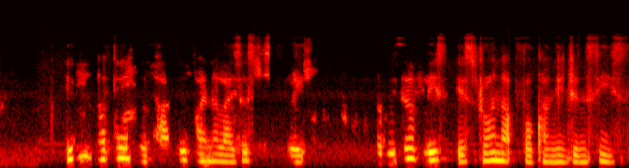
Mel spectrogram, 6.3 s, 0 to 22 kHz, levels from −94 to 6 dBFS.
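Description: Speech recorded through a call, with a second voice leaking through underneath it at 0.0 to 0.41 s, 0.78 to 0.83 s, 1.2 to 1.54 s, 2.57 to 2.63 s and 3.03 to 3.49 s. The leak is faint at first, around 30 to 35 dB below the talker. It is strongest near 1.2 s at roughly 15 dB down and sits around 20 dB down later. This is likely loudspeaker playback of the other side reaching the microphone and not being fully removed by the echo canceller. Some of the leaks overlap speech suppressed in double talk, which occurs at 0.66 to 2.01 s, 2.55 to 2.97 s and 3.76 to 4.32 s. In these stretches the talker's level dips by roughly 20 to 25 dB, with about a second of affected sound in the first stretch, around 0.4 s in the second and around half a second in the third. This is likely the echo canceller failing to separate near-end speech from the echo while both sides talk, and attenuating everything together.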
